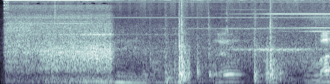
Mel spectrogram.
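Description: Screen static: a hiss of white noise that starts abruptly and holds for about a second and a half, then sinks under voices.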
